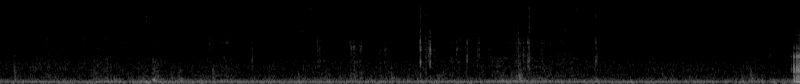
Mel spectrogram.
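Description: Faint scrapes and light clicks of a hand working a loosened bolt free on a diesel fuel filter housing among the engine-bay hoses and wiring, over a steady low hum.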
